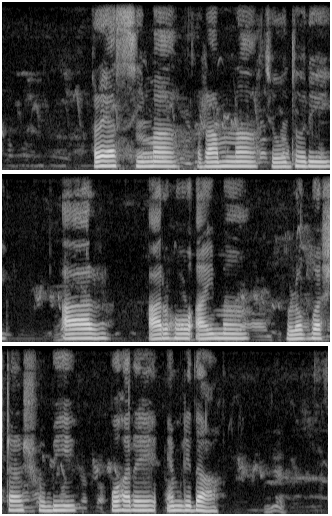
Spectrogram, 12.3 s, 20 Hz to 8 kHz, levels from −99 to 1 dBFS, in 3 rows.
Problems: constant background noise, background conversations at intervals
